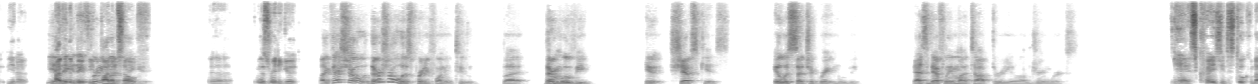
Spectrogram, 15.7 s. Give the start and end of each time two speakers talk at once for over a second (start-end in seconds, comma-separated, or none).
0.6-1.9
